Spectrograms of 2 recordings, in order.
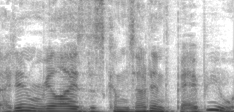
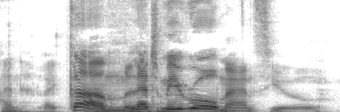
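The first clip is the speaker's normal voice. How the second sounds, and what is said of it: Vague put-on accent, Muppet-like. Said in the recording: “I don't have like a specific accent. It's just accent. ... kind of like a Muppet. ... It sounded a little bit like the Count.”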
